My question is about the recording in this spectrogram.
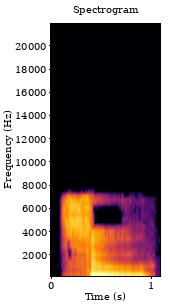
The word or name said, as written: soo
